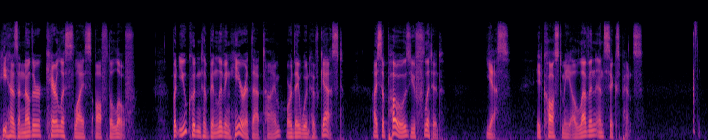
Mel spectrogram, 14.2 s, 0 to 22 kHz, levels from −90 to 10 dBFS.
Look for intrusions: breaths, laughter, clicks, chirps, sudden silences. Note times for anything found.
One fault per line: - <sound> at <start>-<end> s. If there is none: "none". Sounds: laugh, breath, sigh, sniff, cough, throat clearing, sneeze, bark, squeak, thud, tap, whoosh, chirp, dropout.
- chirp at 13.9-14.0 s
